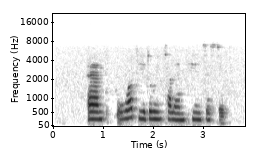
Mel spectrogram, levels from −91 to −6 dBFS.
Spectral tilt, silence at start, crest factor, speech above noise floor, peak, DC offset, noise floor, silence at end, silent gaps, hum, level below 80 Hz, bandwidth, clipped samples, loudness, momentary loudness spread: -6 dB/octave; 0.7 s; 18 dB; 43 dB; -10 dBFS; under 0.1%; -68 dBFS; 0.4 s; none; none; -76 dBFS; 7.6 kHz; under 0.1%; -27 LUFS; 14 LU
